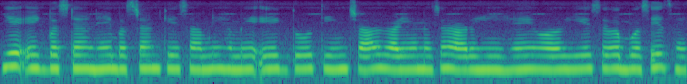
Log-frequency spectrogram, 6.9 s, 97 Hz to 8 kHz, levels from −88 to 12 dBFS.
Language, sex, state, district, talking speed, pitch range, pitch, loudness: Hindi, female, Bihar, West Champaran, 210 wpm, 215-225 Hz, 220 Hz, -14 LUFS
